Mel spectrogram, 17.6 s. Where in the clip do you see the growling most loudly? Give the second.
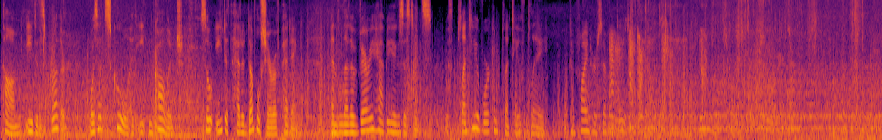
13 s.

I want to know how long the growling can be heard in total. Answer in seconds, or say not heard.
2 s.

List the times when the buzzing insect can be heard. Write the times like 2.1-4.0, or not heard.
0.0-7.0, 11.7-17.6.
